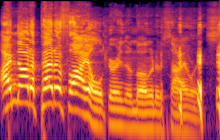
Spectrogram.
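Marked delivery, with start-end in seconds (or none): 0.0-1.3 shrill, very high-pitched screamed outburst. Imagining a leader at a moment of silence: imitating Donald Trump screaming. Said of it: "just screaming".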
